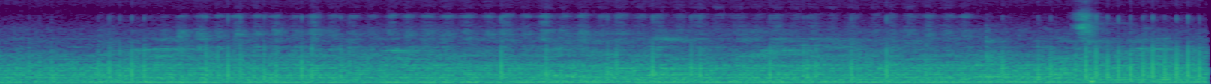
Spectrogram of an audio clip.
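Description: Colored pencil scratching on paper in a steady run of quick, short shading strokes, with a sharp tick about seven seconds in. A faint steady hum sits underneath.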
